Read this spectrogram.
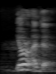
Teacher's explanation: linking r when an r is present in between two vowel sounds · in the word your other, the R exists between U and O, your other.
